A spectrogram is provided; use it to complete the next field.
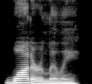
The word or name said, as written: waterlily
